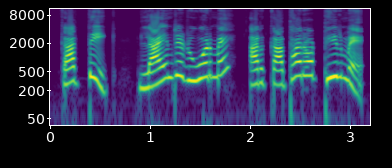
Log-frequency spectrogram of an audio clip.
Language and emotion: Santali, angry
